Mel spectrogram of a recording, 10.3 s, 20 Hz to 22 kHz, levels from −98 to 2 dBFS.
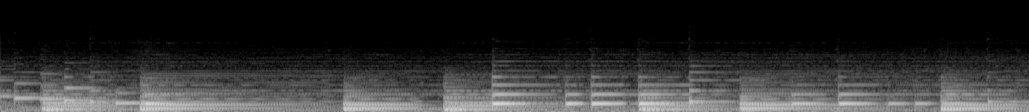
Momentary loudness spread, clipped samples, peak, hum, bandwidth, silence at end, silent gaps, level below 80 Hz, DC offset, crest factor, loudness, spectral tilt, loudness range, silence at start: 14 LU; under 0.1%; -8 dBFS; none; 2.4 kHz; 0 s; none; -48 dBFS; under 0.1%; 18 dB; -26 LUFS; -14.5 dB/octave; 2 LU; 0 s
